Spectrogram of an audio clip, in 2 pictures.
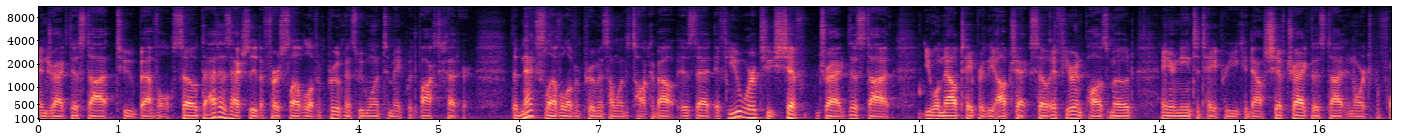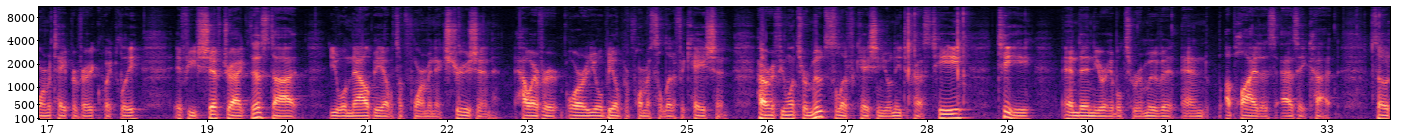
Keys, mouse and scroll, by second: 8.5 click, 10.1-12.9 shift+drag, 13.0 middle click, 14.3-17.1 shift+drag, 27.7 t, 28.3 t, 29.1 click, 30.6 middle click, 31.1 scroll up 1, 31.7-32.0 scroll down 1, 32.0 middle click, 33.1 middle click, 33.5 d.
